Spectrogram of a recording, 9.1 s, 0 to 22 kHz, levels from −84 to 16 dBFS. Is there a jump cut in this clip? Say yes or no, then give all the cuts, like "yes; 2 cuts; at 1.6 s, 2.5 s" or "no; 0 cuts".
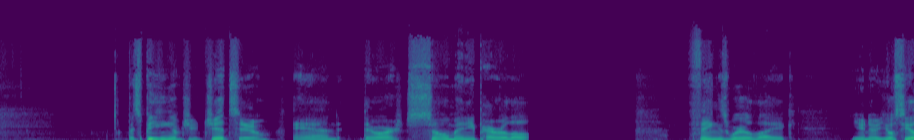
yes; 1 cut; at 2.8 s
